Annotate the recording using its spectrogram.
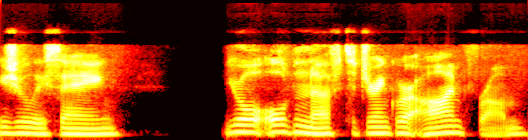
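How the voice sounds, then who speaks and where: Here a man speaks with an American accent at a medium pitch. His voice is somewhat breathy. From Pennsylvania, US. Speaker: student essayist. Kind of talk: reading aloud.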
